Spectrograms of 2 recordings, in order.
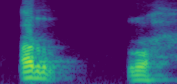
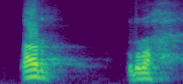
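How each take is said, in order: First: Ar-rah with ra held moderately, softly; correct ra. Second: Ar-rah with the ra stuck, slowly; wrong ra. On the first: Teacher modelling the right ra, softly. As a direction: let Ar-rah roll just enough. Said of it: "Tapi ar-rahman". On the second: Teacher showing the mistake, slowly. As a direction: slowly cut the ra in ar-rah short. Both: Shown as a demonstration.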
